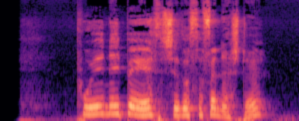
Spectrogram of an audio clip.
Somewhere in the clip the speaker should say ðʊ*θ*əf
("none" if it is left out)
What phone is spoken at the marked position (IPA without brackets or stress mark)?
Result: θ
